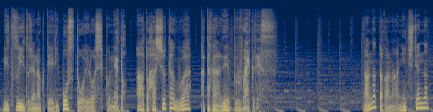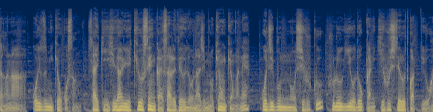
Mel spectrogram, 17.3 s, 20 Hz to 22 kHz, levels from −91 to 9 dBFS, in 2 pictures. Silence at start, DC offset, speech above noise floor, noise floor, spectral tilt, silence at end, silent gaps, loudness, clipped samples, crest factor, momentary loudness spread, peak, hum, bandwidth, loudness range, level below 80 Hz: 0.05 s; under 0.1%; 28 dB; -45 dBFS; -6 dB/octave; 0 s; none; -18 LUFS; under 0.1%; 18 dB; 10 LU; 0 dBFS; none; 15.5 kHz; 6 LU; -38 dBFS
